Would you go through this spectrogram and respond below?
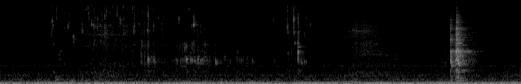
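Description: Pineapple juice poured into a cocktail measure, a few soft liquid trickles and drips over a low background hum, ending with a brief sharper splash.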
